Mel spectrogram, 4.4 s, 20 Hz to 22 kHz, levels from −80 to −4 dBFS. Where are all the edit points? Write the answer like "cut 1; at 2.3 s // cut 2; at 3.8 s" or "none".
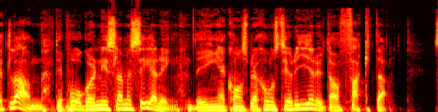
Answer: none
